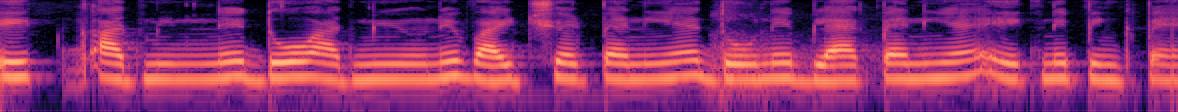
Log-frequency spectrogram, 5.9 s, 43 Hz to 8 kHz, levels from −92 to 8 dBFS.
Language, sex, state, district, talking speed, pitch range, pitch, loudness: Hindi, female, Himachal Pradesh, Shimla, 175 wpm, 200-220 Hz, 210 Hz, -16 LUFS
